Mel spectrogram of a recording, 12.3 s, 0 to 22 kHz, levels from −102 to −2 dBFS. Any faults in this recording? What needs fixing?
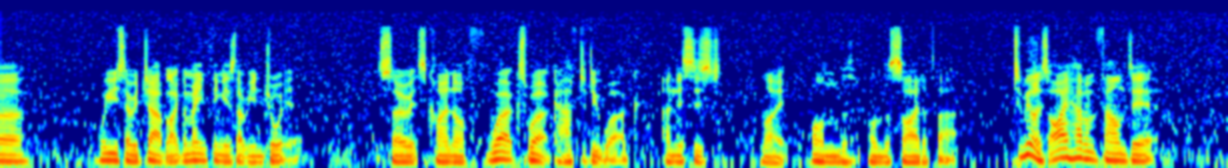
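Overdone noise removal runs through the whole clip. The noise reduction was set far too hard. Any frequency band close to the estimated noise level gets pushed right down or switched off. Quiet parts of the speech fall into that range and are cut along with the noise. The pauses sink to near silence, dotted with twinkling specks. Prevent this by applying gentler reduction, with less attenuation, and checking the result by ear.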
